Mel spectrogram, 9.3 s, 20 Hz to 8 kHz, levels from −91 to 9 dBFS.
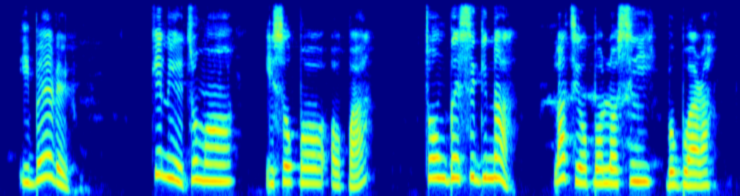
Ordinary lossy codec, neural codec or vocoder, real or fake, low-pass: none; codec, 16 kHz in and 24 kHz out, 2.2 kbps, FireRedTTS-2 codec; fake; 7.2 kHz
